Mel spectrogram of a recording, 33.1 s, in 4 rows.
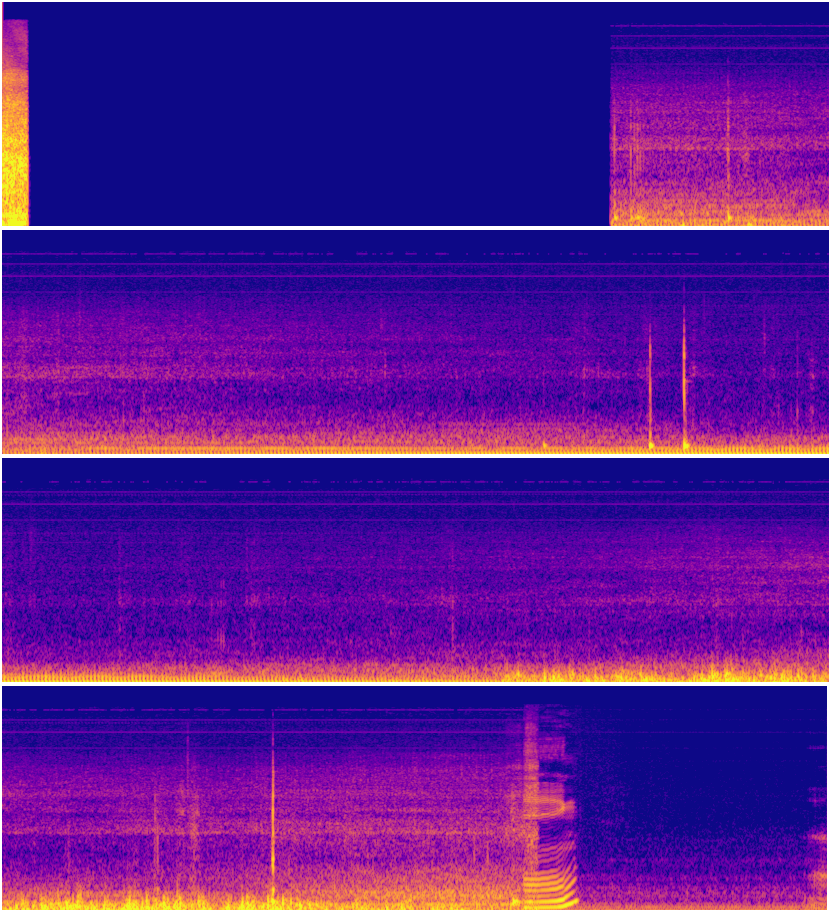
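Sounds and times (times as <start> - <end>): car engine idling: 6.1 - 33.0.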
